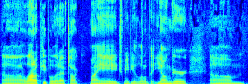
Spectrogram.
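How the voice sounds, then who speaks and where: A man's voice: very deep voice, monotone, moderate pace, dark tone, clear, resonant tone. A young man hosting a podcast, talking casually and laughing often, with many fillers. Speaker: podcast host. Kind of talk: casual conversational interview.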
